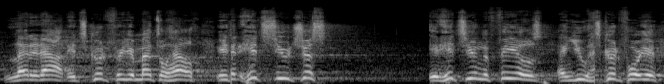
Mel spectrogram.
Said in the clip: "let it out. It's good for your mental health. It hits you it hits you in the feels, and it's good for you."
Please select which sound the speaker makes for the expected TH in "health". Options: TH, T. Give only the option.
TH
